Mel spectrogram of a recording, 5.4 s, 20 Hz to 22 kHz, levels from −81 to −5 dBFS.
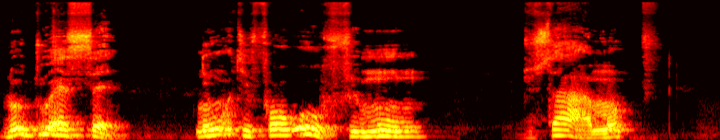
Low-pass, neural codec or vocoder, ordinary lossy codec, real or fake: none; vocoder, 48 kHz, 128 mel bands, Vocos; none; fake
